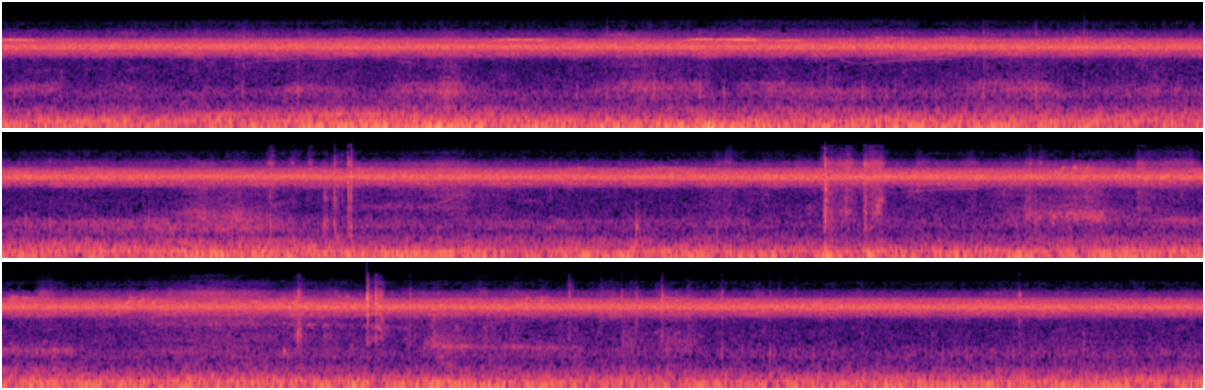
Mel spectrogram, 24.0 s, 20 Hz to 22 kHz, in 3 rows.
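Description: Steady, unbroken high-pitched drone of a summer insect chorus, over a low rumble, with a single sharp click about 18 seconds in.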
